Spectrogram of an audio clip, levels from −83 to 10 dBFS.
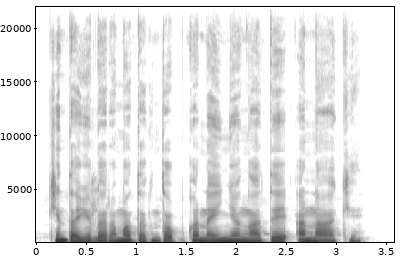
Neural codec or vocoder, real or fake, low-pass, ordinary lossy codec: none; real; none; none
